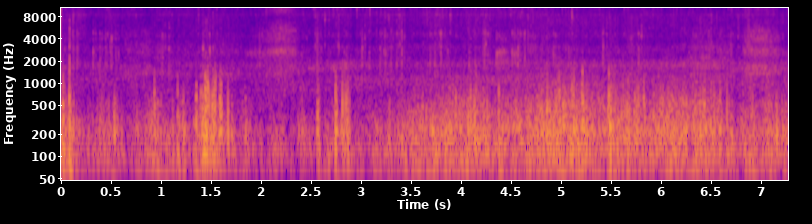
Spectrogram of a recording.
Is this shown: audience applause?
no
